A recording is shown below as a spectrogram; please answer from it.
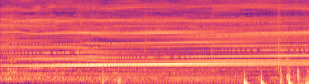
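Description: Electric vacuum-pump motors running steadily, a motor whine with many overtones, as the pumps draw a vacuum in clear plastic cylinders. A string of low, short downward-sliding pulses joins near the end.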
